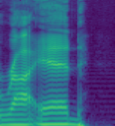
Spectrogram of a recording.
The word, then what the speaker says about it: Raed: And, you know, we need to pray for Raed. His name is pronounced like saying raw egg, but it's Ed with a D.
